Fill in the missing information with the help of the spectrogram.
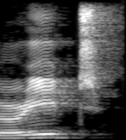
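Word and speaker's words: read: अब रीड, जैसे कि रीड का हमने पहले ही बता दिया, रीड का रीड ही रहता है, बस उसको प्रोनाउंस करने में हम जरा ये कर देते हैं, बदलना चाहिए हमको, यानी डिफरेंट करेंगे। सो the book is being रेड, बाकी सेम है, बाय द यंग मैन।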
